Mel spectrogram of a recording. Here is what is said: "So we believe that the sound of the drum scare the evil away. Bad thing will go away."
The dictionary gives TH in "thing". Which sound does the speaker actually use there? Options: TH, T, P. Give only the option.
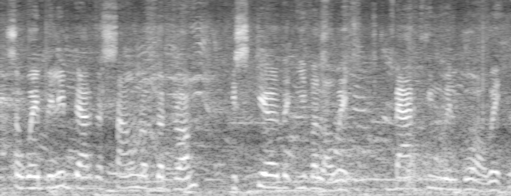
T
